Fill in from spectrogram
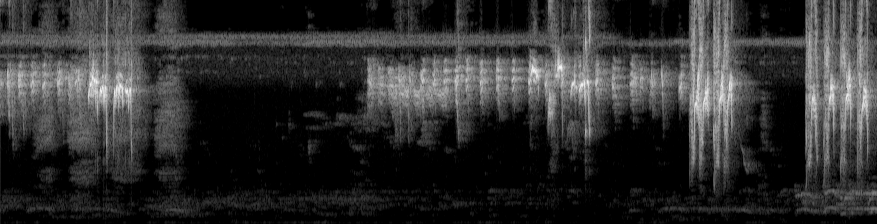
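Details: Blue-crowned hanging parrot lure call used for trapping: long stretches of continuous high, thin twittering broken by sharp bursts of rapid high chirps, with a pause near the middle.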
